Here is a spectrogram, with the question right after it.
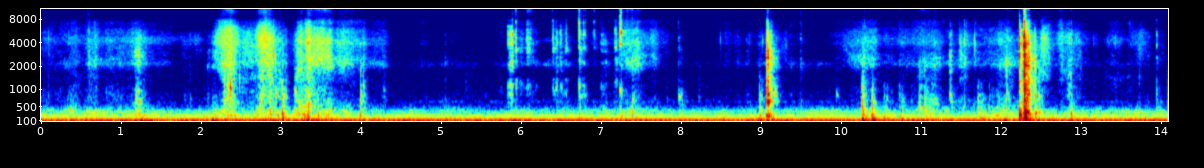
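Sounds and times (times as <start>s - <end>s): crunchy rustles: 0.0s - 4.4s
steady low hum: 0.0s - 14.0s.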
